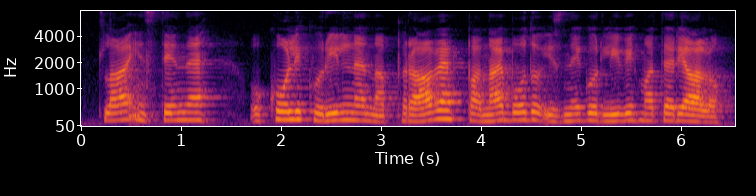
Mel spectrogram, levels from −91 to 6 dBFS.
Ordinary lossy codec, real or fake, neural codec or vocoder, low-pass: none; real; none; none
